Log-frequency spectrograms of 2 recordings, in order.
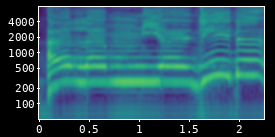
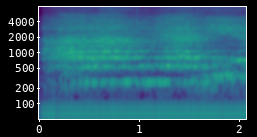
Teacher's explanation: ingat qolqanya bu dipantulkan heula. Entong langsung yajid kayati Bu.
